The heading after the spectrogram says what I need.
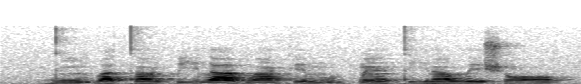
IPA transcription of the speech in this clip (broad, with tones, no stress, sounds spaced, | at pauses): d ĩ˧ b a˨ t ã˨ k͡p i˧ l a˧ b ã˦ k e˧ m u˦ k͡p ɛ̃˧ t i˨ ɾ ã˨˦ w e˦˨ ʃ ɔ̃˧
